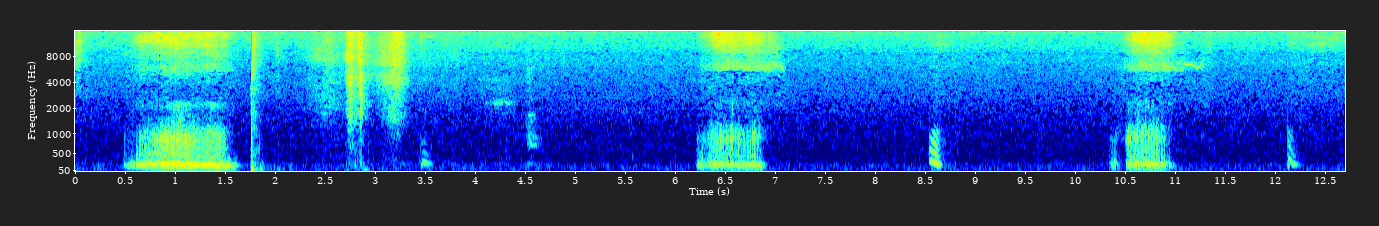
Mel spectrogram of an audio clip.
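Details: Quiet, rhythmic low snores from a sleeping female pet dog, about three snoring breaths in 12 seconds, with soft squeaks between them; ordinary dog snoring.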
